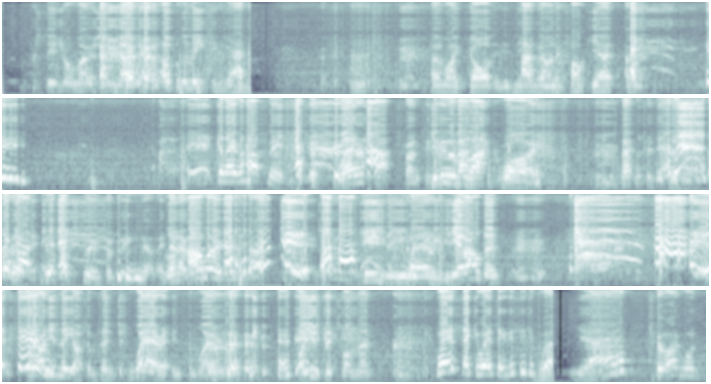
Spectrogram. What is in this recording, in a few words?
Voicenotes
